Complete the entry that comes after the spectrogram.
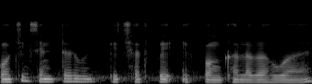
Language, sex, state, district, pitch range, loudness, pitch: Hindi, male, Uttar Pradesh, Jyotiba Phule Nagar, 105-125 Hz, -35 LUFS, 115 Hz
